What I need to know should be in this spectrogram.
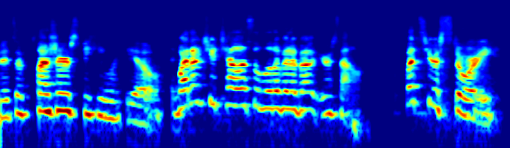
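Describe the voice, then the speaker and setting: A woman speaks in a raised, projected voice at a high pitch with a bright, sharp tone. Her pace is fairly quick and her pitch swings very widely. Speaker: library interviewer. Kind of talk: interview questions.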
